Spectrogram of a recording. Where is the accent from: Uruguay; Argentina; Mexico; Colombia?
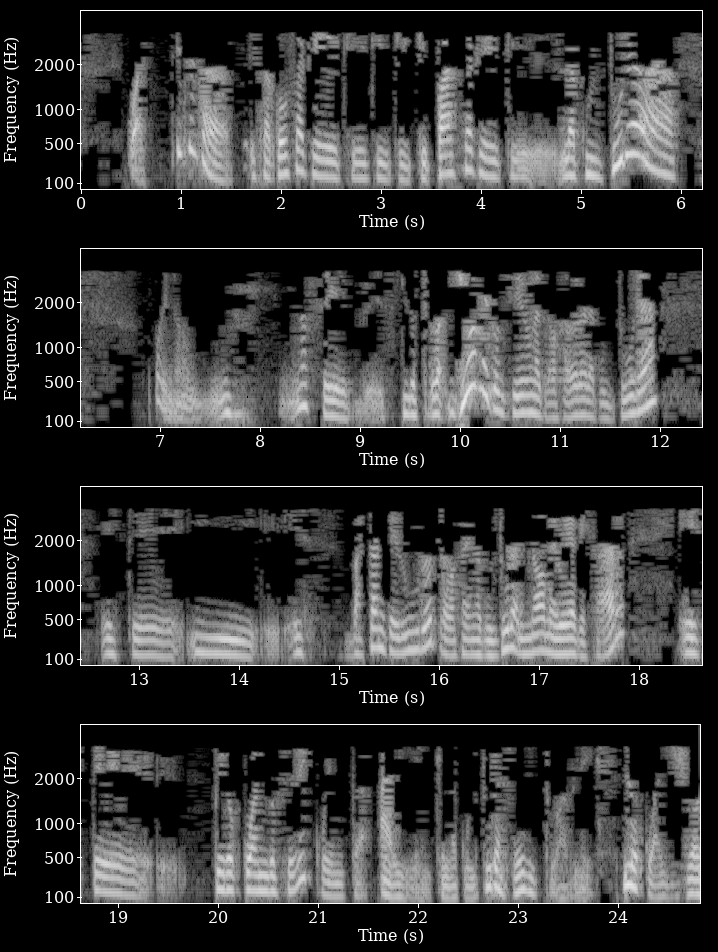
Uruguay; also born or lived in Galicia, Spain; yo que soy gallega y uruguaya, las dos cosas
